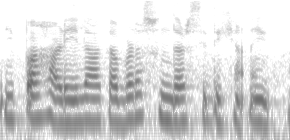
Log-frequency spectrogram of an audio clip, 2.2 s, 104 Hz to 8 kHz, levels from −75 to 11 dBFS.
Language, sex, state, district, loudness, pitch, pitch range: Garhwali, female, Uttarakhand, Tehri Garhwal, -34 LUFS, 185 Hz, 180-200 Hz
